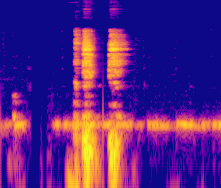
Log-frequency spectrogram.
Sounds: Throat clearing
